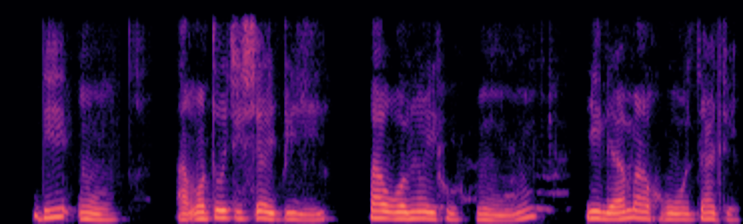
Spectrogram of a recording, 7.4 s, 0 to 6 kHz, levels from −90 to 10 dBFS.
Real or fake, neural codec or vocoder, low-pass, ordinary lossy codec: fake; codec, 16 kHz, 2 kbps, FreqCodec, larger model; 5.4 kHz; none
